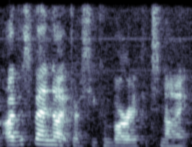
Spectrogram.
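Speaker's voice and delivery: ordinary talk, nothing marked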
